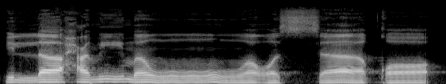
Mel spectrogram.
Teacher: نون تنوین کا یہاں ادغام مع الغنہ ہے · وغسا غین کو موٹا ادا کریں گے، سین کو باریک پڑھیں گے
